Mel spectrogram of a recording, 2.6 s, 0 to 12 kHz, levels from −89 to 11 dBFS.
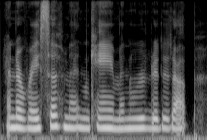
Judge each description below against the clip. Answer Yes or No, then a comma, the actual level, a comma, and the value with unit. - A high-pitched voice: Yes, high, 205 Hz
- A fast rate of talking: Yes, fast, 230 wpm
